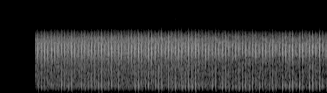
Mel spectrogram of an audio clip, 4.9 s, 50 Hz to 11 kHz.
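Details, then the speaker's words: Ultrasound recording of a conveyor bearing turning at 238 RPM: rapid, regular clicking impacts over a hissy high tone, a damaged rolling-element bearing striking its defect. "it's very clear you know there's impact in the silence City clearly here"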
